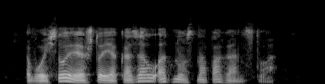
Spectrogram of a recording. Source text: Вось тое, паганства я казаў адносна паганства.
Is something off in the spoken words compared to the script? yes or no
yes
